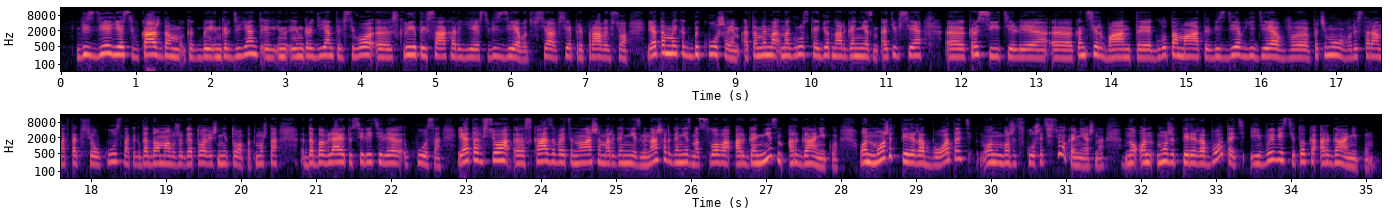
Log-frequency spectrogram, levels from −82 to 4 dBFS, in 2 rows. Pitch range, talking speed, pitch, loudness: 200-230 Hz, 155 wpm, 215 Hz, -23 LUFS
